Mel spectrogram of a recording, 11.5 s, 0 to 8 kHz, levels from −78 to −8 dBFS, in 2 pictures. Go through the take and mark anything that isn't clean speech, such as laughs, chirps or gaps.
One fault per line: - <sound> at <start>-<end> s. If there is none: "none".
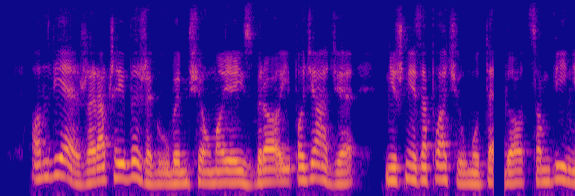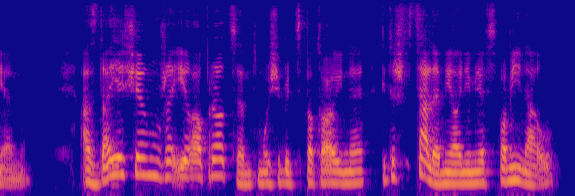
- dropout at 4.9-5.0 s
